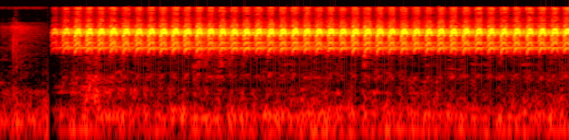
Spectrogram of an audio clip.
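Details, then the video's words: After a brief quiet start, a greater green leafbird launches a long burst of quick, shrill, evenly spaced notes, its song filled with kingfisher-style rolling shots. The burst carries on steadily to the end. "cucak ijo tembakan panjang"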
